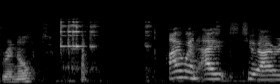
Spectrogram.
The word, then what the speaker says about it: Renault: It's pronounced Renault.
